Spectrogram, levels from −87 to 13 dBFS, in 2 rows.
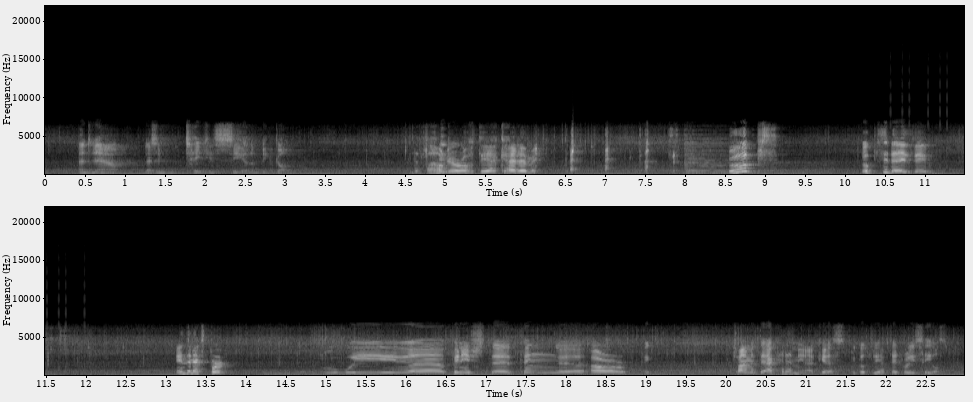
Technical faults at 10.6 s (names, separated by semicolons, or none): GSM signalling bursts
